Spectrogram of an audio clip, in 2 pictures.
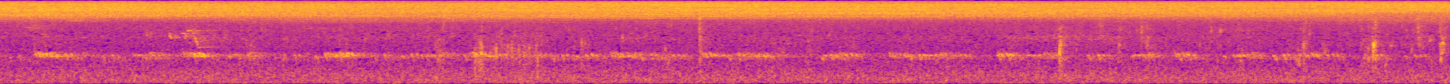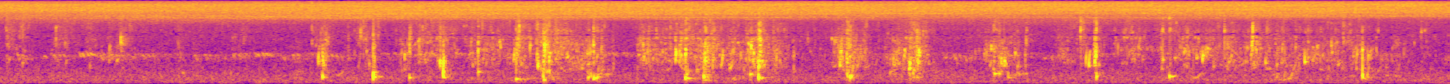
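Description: A German shepherd wading in a shallow pool and splashing repeatedly as it paws and lunges at fish, starting a little past the middle and going on to the end. Under it, a steady high insect chorus.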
